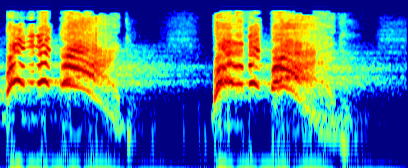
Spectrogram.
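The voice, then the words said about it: High squeaky imitated voice. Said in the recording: “this high, squeaky voice”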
